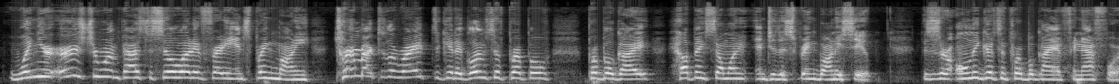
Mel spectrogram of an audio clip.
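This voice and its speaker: A raspy, put-on character voice at a fairly quick pace. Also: woman, high pitch for a woman. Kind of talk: casual read-aloud commentary. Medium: solo performance. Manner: casual, stumbling, distracted.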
